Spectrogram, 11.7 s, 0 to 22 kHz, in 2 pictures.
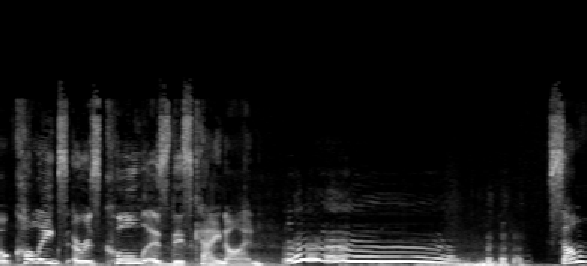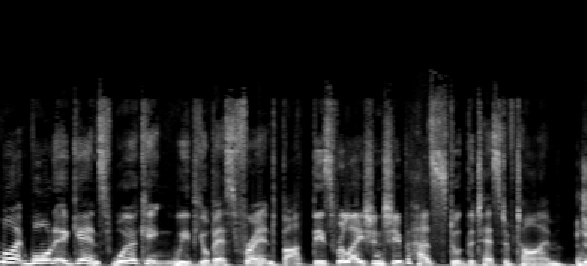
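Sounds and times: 
speech: 0.0s - 3.3s, 4.8s - 11.7s
dog howling: 2.8s - 4.6s.

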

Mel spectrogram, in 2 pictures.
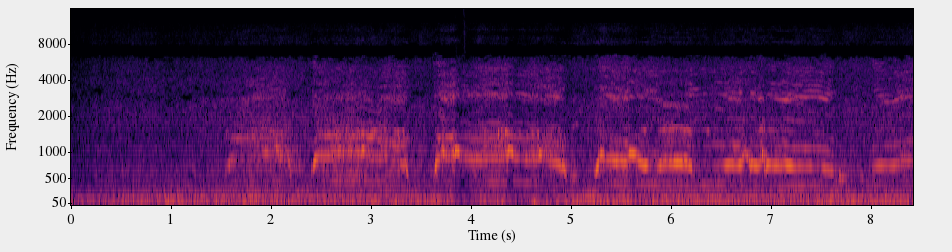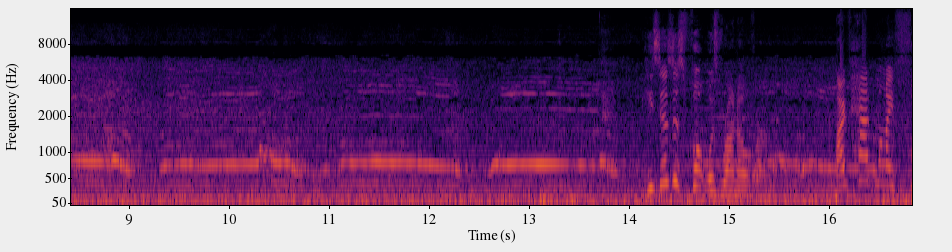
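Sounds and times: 
steady rumble of crowd noise: 0.0s - 16.8s
man screaming in pain: 1.6s - 14.0s
speech: 14.4s - 16.8s.

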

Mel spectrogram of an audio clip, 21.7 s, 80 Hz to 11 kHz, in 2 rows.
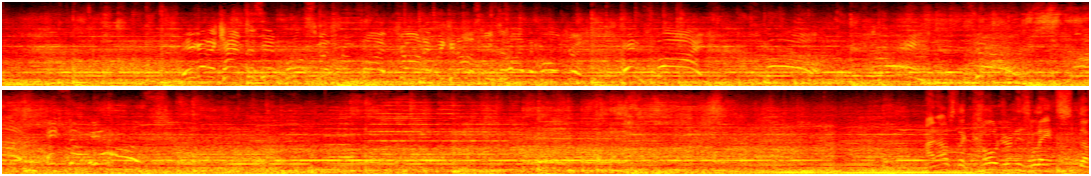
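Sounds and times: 
large outdoor crowd cheering at a torch relay celebration in Portsmouth: 0.0s - 21.7s
shouts and whoops from the crowd: 6.3s - 13.0s.

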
